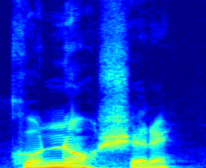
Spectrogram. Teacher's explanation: Então, é o no que é a sílaba tônica.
